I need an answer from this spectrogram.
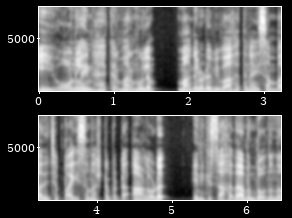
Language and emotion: Malayalam, sad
